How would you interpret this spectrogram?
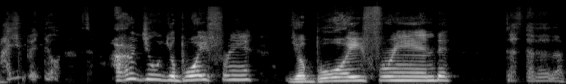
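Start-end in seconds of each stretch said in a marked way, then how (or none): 0.0-4.5 easygoing, laid-back, casual talk. Retelling a chat with another young woman while the others slept: retelling talking real slow. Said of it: "we start talking real slow".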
